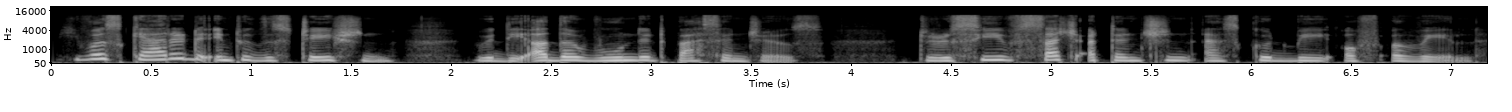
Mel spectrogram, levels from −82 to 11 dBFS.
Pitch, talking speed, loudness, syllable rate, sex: 210 Hz, 165 wpm, -18 LUFS, 5.4 syllables/s, female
